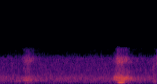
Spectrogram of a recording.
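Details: Sneezing into tissues: two muffled bursts of air in a quiet room, the second louder, caught or partly caught in a tissue.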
